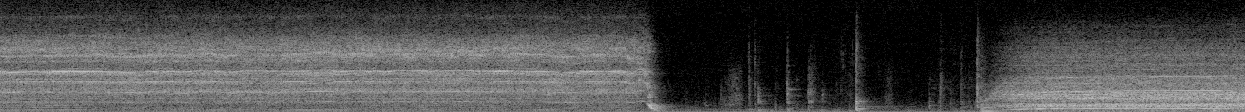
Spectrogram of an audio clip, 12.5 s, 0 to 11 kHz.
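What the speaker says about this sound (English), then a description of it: "wheel on a Tech S1036 low RPM air buffer, mechanically buff the previously outlined area." A Tech S1036 low-RPM air buffer runs steadily with a loud, high pneumatic whine while buffing a tire's interior, then cuts out briefly to scattered scraping clicks before spinning back up.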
